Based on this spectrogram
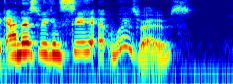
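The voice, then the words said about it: Put-on British accent. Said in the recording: “the British accent. Good for you.”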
